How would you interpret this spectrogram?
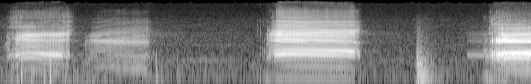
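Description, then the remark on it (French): Sheep bleat loudly in the morning, four drawn-out, wavering cries with gaps between them; the last is cut off, and a short knock sounds just before it. No one speaks. “Ouais, ça c'est sympa, c'est assez bruyant, mais ça fait plaisir, ils nous accueillent toujours comme ça le matin.”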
